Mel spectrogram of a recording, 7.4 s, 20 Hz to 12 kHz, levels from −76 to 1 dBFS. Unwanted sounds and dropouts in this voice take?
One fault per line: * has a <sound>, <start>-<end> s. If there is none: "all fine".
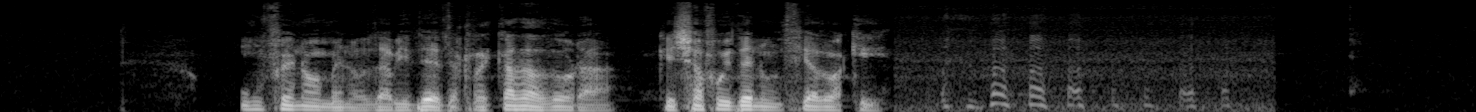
* has a laugh, 4.7-6.2 s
